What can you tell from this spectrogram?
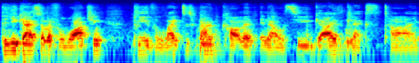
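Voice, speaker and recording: Against noticeable background noise, a man with a fairly low pitch speaks at a fairly slow pace with ordinary pitch variation. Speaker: YouTube reactor. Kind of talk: video reaction commentary. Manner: casual, with many fillers.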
